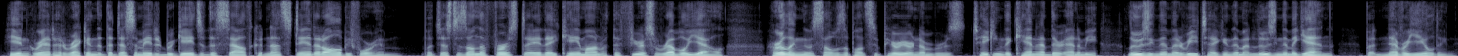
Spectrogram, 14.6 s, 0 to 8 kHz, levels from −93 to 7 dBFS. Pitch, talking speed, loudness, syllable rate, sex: 130 Hz, 235 wpm, -20 LUFS, 6.6 syllables/s, male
